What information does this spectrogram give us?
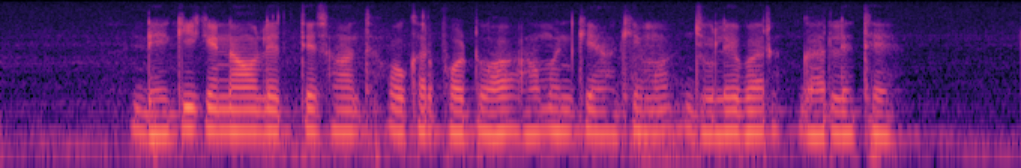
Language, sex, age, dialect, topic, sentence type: Chhattisgarhi, male, 25-30, Central, agriculture, statement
